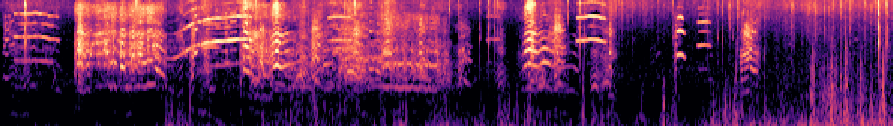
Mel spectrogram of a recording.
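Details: A flock of seagulls on a gulf beach near people calls busily, with high, bending, squealing cries and rapid chattering yelps overlapping, against waves washing on sand.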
